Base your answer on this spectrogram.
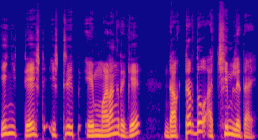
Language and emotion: Santali, disgusted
